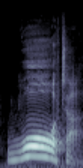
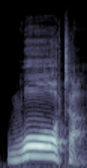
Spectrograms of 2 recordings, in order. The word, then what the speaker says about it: water: word, that means that we've got the stress on the first syllable, war, and the second syllable is unstressed. So the correct pronunciation of the word with the right stress is water, water, water, water.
